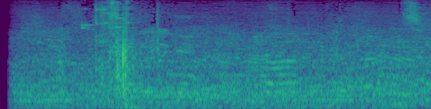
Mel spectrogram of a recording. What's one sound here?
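Glasses clink on a tray.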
